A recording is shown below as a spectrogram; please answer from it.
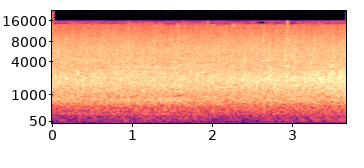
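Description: Full-time applause from a football crowd as Tottenham are cheered off against Bristol Rovers: a broad, continuous roar of clapping at steady volume, distant and crowd-wide, with no commentary over it.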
